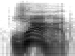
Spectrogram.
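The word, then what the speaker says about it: جد: It says in Arabic, it's actually pronounced Jad, which means good fortune, means luck.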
